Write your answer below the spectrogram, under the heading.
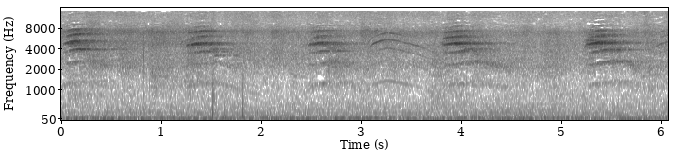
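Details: Tiny kitten named Tiger crawling on a couch one morning, giving thin high-pitched mews, five short calls spaced roughly every one to one and a half seconds, some with a rising-falling arch, over a quiet indoor background.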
